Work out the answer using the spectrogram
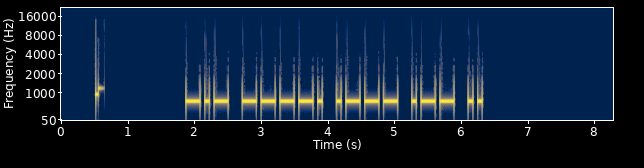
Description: Morse code, heard as a keyed tone, about 17 wpm, 700 Hz. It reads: K9JWI
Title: Call Signs Repeated 2x - 17wpm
